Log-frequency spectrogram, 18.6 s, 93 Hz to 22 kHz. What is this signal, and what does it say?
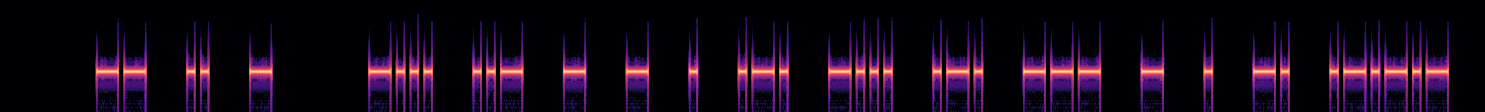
Morse code, heard as a keyed tone, about 14 wpm, spaced as for 10 wpm, 680 Hz. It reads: MIT BUTTERBROTEN.
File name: Morsekurs / Witze / Witz 28. März 2023 50 F70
